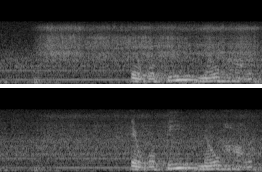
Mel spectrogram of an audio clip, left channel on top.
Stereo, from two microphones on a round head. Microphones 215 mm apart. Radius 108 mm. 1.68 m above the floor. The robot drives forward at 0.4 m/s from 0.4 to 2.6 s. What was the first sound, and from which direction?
A woman speaking, 75° right (ahead or behind).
